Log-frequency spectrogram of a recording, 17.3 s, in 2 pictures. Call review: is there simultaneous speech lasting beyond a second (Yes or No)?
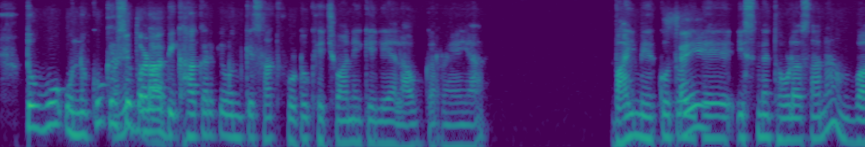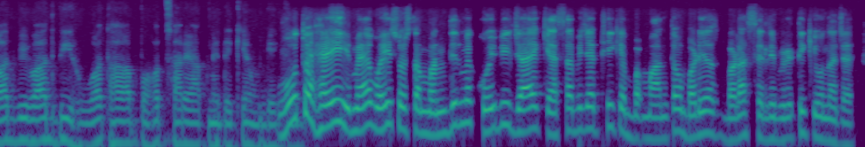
No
